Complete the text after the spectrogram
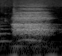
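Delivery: soft gasp of mock surprise; excited gasp. Teacher wonders what's in the bag, excited gasp. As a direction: breathe in sharply with wonder.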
